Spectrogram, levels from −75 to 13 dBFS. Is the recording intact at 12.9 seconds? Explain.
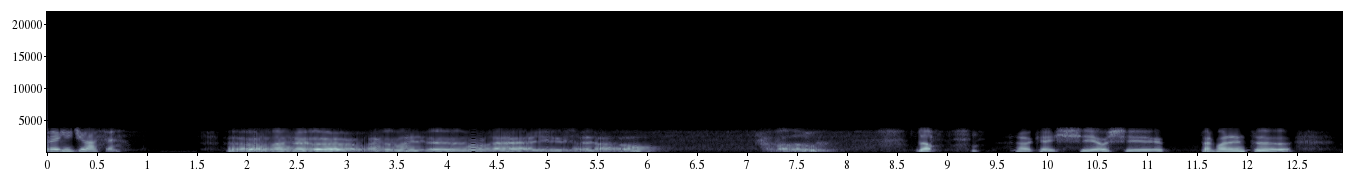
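No. At 12.9 seconds the speech is robotic and buzzy, with nothing above about 3.7 kHz. This is Codec 2 vocoder damage, present throughout the clip and consistent with its 3.2 kbit/s mode. The codec discards the waveform, transmits only pitch, voicing, energy and spectral envelope, then the decoder rebuilds the voice from sine waves.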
